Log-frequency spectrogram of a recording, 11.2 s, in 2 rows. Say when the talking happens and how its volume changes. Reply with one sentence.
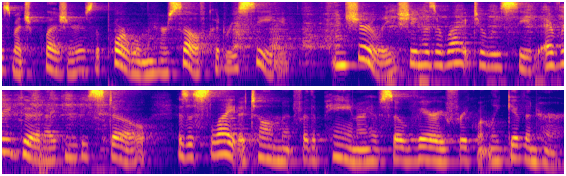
You can hear the talking from 0.0 to 11.1 s, at a steady volume.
